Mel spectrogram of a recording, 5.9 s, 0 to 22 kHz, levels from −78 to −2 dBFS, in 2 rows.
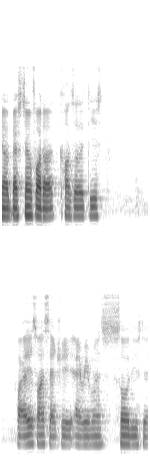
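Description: No technical faults can be heard anywhere here.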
